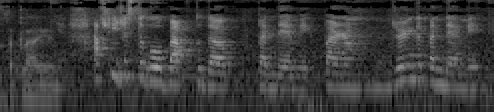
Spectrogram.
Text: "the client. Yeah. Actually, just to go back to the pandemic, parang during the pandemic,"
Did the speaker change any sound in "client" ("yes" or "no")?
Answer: yes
